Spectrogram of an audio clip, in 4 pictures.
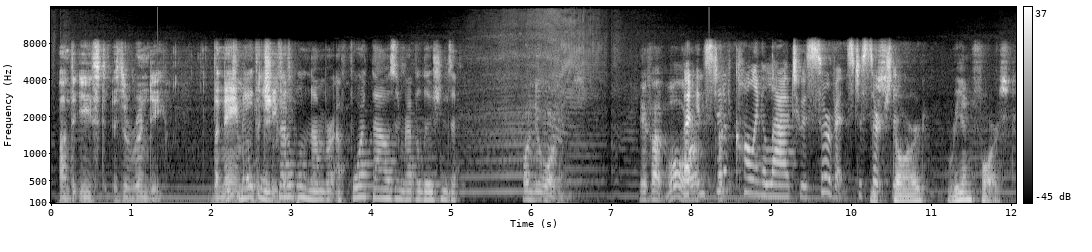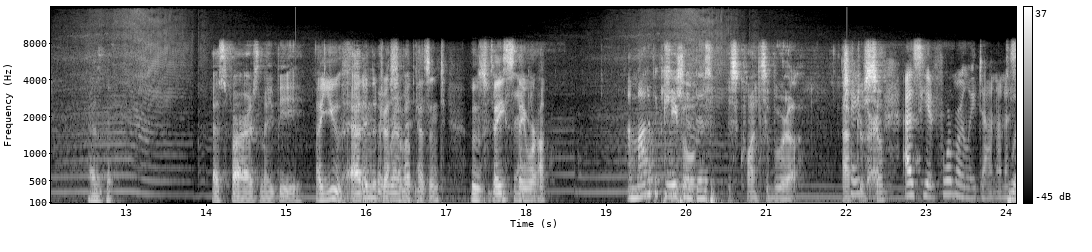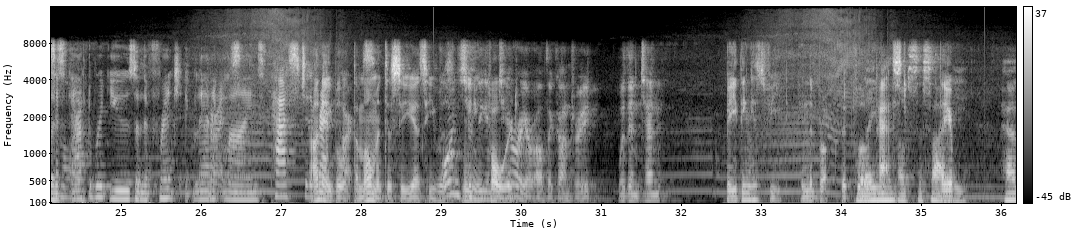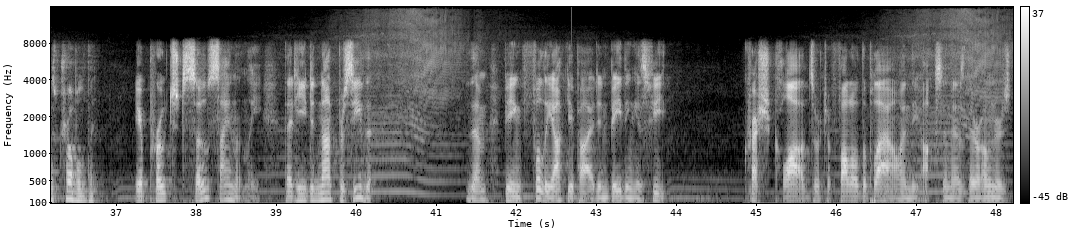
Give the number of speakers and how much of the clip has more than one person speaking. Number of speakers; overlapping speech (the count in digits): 7, about 22%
